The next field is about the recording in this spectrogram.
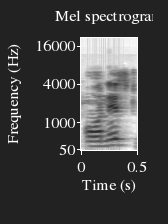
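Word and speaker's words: honest: यहाँ पे है एन ऑनेस्ट बॉय, यानी एक ईमानदार लड़का। अब ऑनेस्ट शब्द एच से शुरू होता है, पर उसमें एच साइलेंट होता है और आवाज आती है ओ की, ऑनेस्ट, तो इसीलिए एन यूज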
